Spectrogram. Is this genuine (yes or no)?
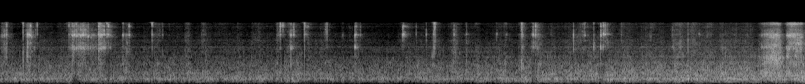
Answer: no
